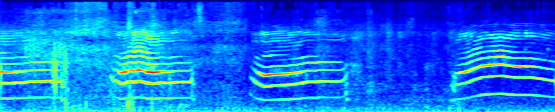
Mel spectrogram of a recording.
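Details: Repeated meows from a domestic cat: four plaintive, slightly rising cries of under a second each, spaced irregularly, clear against a quiet background.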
